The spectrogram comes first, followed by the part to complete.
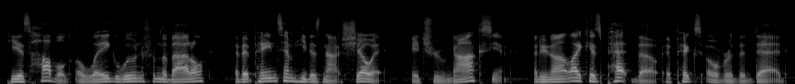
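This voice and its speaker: A man's voice: medium pitch, lively intonation, moderate pace, hardly any pauses, natural voice. A man voicing a brutal, bloodthirsty undead warrior in terse, grim declarations, as a dramatic story reading. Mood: grim, restless.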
